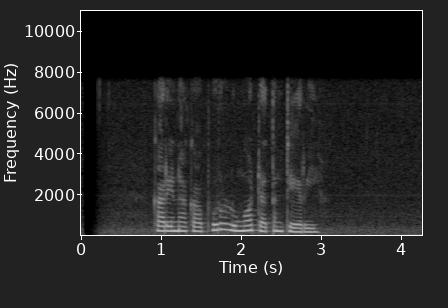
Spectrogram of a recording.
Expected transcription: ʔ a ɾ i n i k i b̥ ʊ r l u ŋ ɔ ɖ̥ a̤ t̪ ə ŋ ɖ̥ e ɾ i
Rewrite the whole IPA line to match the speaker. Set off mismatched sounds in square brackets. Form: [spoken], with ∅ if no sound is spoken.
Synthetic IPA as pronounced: [k] a ɾ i n [a] k [a] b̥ ʊ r l u ŋ ɔ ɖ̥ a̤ t̪ ə ŋ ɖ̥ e ɾ i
